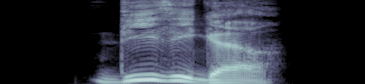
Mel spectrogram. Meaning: 1. comparative degree of diesig 2. inflection of diesig: strong/mixed nominative masculine singular 3. inflection of diesig: strong genitive/dative feminine singular
- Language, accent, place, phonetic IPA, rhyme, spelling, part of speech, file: German, Germany, Berlin, [ˈdiːzɪɡɐ], -iːzɪɡɐ, diesiger, adjective, De-diesiger.ogg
